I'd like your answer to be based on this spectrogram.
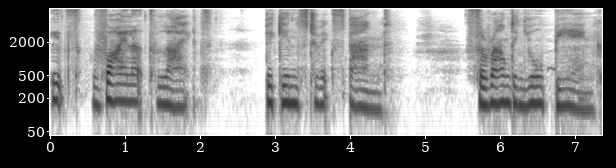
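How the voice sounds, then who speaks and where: A woman leading a guided meditation in a soft, half-whispered voice, soothing and deliberate, phrase by phrase. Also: low-pitched, fairly even intonation, husky.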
